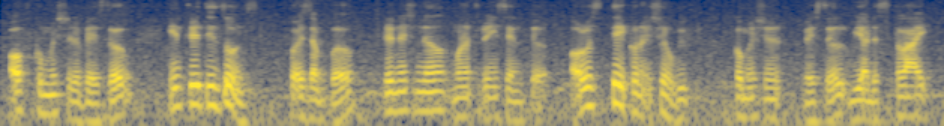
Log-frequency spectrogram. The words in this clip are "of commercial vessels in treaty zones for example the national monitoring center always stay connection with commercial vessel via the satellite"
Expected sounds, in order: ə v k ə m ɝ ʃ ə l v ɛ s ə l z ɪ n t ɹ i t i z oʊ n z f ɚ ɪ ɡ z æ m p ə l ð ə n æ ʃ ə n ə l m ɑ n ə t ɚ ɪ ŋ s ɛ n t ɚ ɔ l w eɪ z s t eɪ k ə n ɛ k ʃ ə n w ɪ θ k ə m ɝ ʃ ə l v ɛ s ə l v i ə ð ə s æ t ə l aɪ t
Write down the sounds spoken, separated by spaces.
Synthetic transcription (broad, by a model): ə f k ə m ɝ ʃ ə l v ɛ s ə l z ɪ n t ɹ i t i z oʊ n s f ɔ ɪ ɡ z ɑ m p ə l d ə n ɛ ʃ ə n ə l m ɑ n ə t ɚ ɪ ŋ s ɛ n t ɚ ɔ l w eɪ s t eɪ k ə n ɛ k ʃ ə n w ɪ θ k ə m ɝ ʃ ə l v ɛ s ə l w i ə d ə s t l aɪ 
